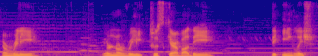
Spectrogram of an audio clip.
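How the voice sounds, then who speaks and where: A man streaming live commentary on a strategy game match. He is chatty and loose, and his voice leaps up on big plays before settling back to calm explaining. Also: unhurried, faint music behind. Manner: excitable, voice jumps high on big plays, then calm explaining; loose and chatty, with fillers and restarts.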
